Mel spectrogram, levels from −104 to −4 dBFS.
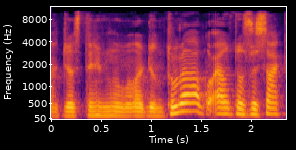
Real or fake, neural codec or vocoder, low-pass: fake; autoencoder, 22.05 kHz, a latent of 192 numbers a frame, VITS, trained on one speaker; 9.9 kHz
